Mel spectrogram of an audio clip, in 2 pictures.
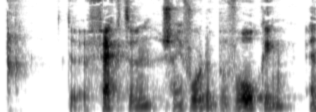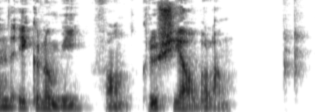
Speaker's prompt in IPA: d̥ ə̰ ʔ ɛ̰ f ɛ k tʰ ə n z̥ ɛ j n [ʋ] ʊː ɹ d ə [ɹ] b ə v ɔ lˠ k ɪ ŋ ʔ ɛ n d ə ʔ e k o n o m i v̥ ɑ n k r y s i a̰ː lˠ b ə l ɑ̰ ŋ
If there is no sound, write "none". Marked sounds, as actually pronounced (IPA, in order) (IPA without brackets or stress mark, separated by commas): v, none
